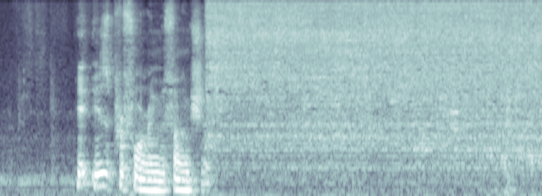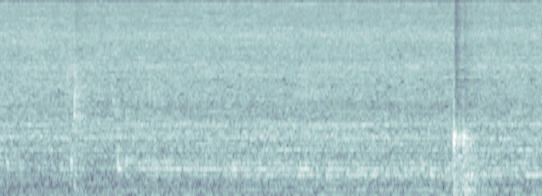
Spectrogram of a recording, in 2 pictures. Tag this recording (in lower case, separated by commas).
speech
